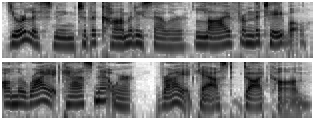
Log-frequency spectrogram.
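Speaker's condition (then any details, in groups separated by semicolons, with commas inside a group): No condition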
